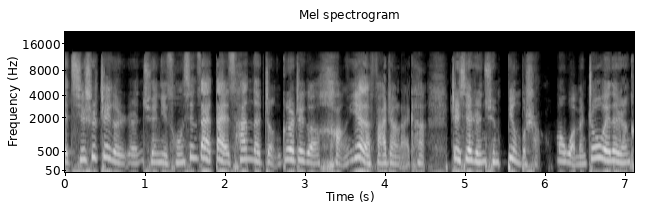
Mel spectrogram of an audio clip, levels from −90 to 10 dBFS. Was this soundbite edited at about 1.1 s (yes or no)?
no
